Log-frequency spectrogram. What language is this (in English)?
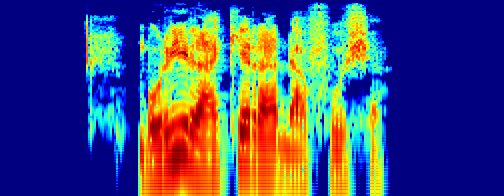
Taita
